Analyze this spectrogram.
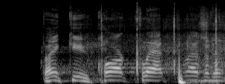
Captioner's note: applause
